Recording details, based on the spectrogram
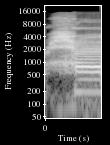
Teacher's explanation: হরফ হলকের মধ্যখান থেকে উচ্চারণ করতে হবে কারণ হার মাখরাজ হলকের মধ্যখান থেকে হবে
